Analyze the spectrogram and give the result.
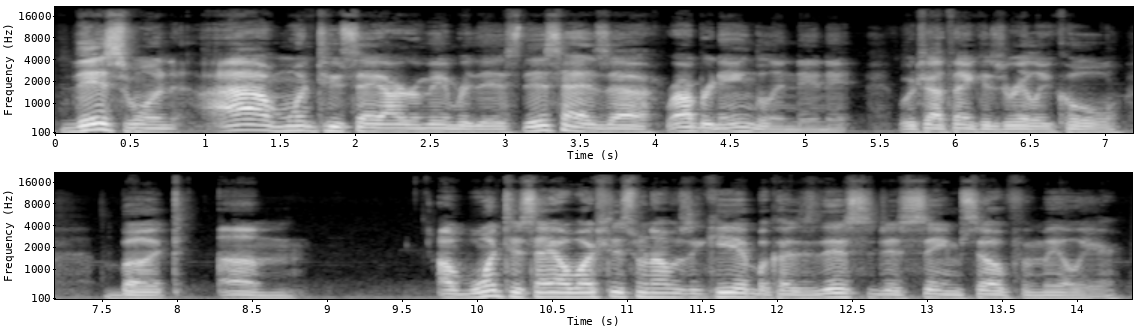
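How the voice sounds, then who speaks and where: A man's voice: on the low side, unhurried, fairly bright tone. A middle-aged man chatting casually in a folksy, rambling, self-deprecating way, as in an unscripted haul video. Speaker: vlogger showing thrift finds.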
